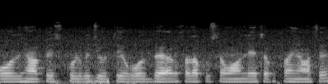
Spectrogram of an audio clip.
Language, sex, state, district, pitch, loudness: Hindi, male, Haryana, Jhajjar, 130 Hz, -19 LUFS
